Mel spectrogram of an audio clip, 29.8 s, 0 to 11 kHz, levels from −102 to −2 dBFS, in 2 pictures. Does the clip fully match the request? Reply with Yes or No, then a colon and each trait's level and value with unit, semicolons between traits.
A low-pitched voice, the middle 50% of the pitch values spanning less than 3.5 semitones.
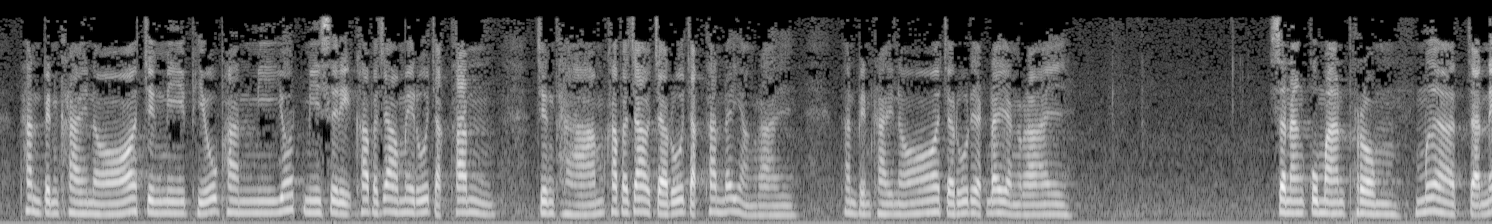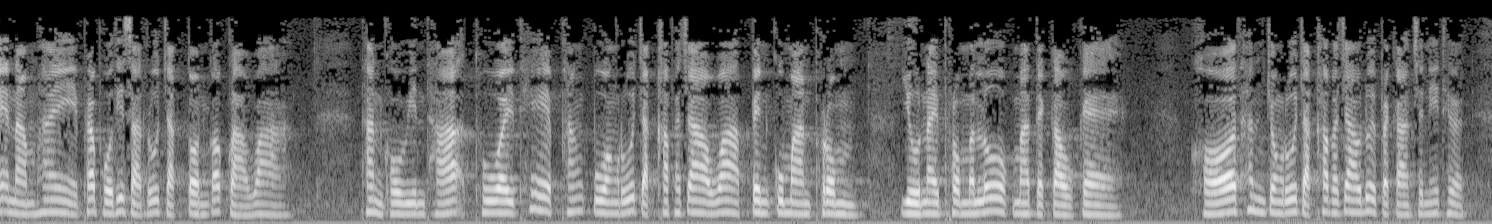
No: medium, 165 Hz; average, 2.7 semitones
